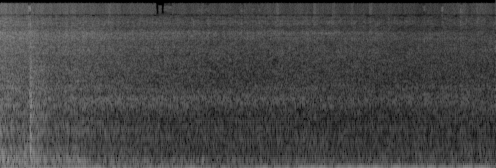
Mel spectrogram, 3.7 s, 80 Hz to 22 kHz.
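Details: Mopar 383 V8 with a roller cam and lifters after flat tappet failures, about 900 rpm idle, 14° initial and 34° total timing: deep even rumble, a quick blip settling back to steady idle, no ticks or knocks. Healthy.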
